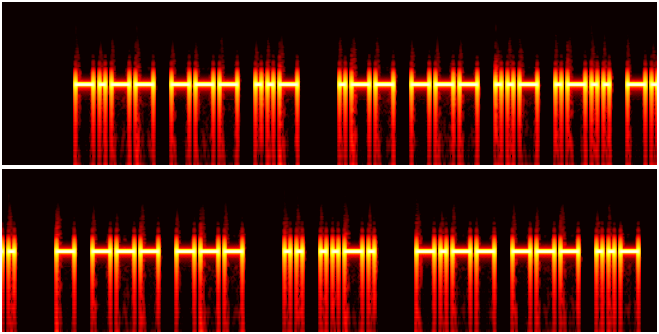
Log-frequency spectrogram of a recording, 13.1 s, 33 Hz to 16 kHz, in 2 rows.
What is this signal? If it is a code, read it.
Morse code, heard as a keyed tone, about 20 wpm, 700 Hz. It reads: YOU WOULD TOO IF YOU
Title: All-Age Appropriate Jokes - 20wpm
